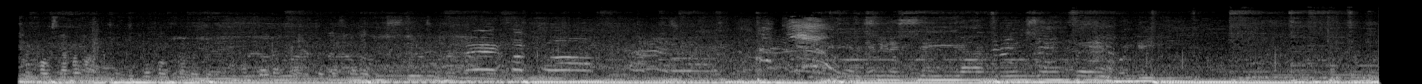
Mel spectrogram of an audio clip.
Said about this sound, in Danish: Ja, det man kan høre her, det er altså, at der er to, øh, der støder meget voldsomt sammen, for der er en, der råber fuck Trump, og så er der nogle andre, der råber fuck you tilbage til dem.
